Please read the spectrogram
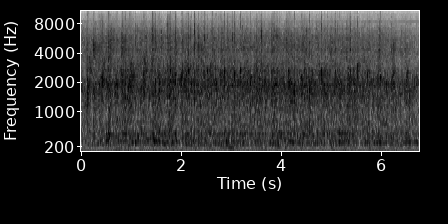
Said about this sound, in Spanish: Y es un mérito de todos ustedes, yo pido un aplauso para todos ellos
